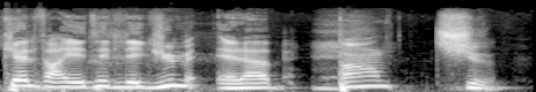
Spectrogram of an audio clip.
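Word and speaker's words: Bintje: adulte national géographique quelle variété de légumes la Binch B n t la Binch c'est hyper facile mais je savais pas moi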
